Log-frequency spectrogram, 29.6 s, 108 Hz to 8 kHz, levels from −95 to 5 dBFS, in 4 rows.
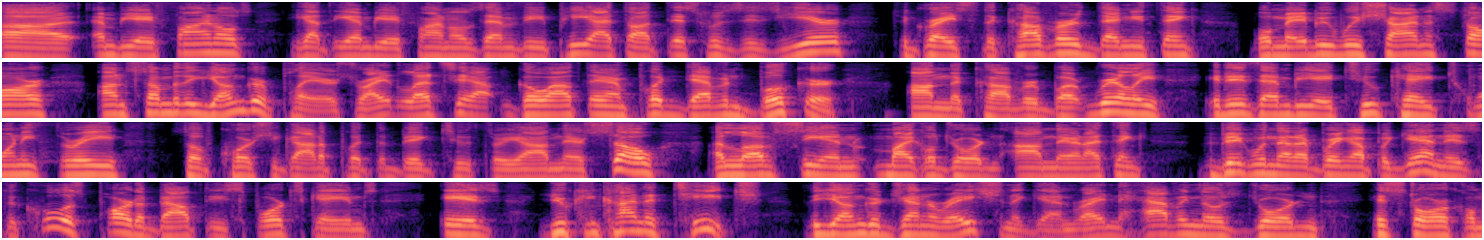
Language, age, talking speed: English, 30-49, 215 wpm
